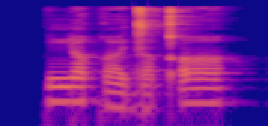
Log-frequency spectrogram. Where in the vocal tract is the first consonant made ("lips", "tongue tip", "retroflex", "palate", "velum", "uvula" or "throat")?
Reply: palate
